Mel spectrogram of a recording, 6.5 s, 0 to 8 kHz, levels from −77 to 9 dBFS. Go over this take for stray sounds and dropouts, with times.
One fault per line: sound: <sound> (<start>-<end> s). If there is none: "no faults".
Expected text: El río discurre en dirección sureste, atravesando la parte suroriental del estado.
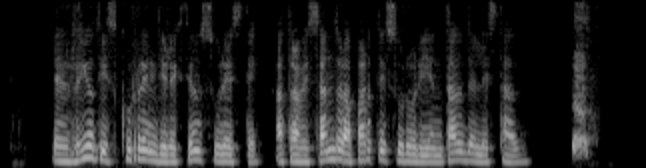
sound: bark (5.7-6.0 s)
